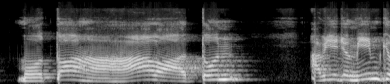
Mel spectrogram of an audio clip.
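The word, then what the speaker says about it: مُطَهَّرَةٌ: ہا کے اوپر شد ہے، وہ پڑھ جاتے ہیں مطہراتم. ایسے نہیں پڑھنا، بالکل غلط ہے. کیسے ہم نے پڑھنا ہے؟ ہجے کر کے میں آپ کو بتاتا ہوں. میم پیش مو، تو ہا زبر تو، ہا زبر ہا تو، را زبر را تو، را تا دو پشتن مطہراتن.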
